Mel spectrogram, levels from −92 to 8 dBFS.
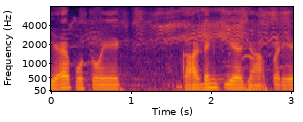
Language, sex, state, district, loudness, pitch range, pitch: Rajasthani, male, Rajasthan, Churu, -19 LUFS, 115-125 Hz, 120 Hz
